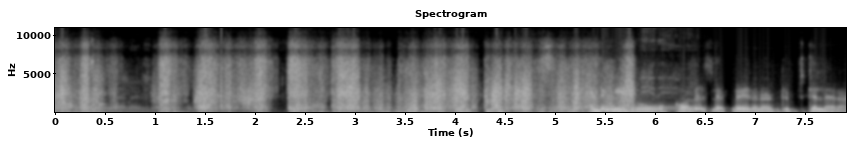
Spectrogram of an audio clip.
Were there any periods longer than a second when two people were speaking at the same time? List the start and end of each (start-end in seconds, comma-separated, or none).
none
